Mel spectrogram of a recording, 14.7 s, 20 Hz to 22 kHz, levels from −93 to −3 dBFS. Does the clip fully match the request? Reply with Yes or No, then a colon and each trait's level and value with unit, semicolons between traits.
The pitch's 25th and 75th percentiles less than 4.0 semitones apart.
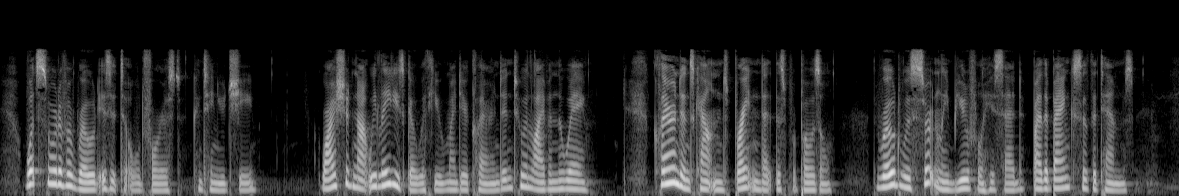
No: average, 5.2 semitones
